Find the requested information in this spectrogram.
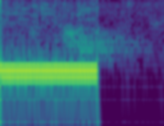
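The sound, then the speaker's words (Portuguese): A steady telephone hold tone on a dropped call: one clean, mid-pitched beep held for just over half a second, then cut off abruptly, leaving only a short faint tail. “Ui, caiu. A ligação entrou em modo de espera.”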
